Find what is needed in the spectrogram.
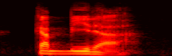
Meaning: to capsize
- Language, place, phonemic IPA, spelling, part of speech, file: Occitan, Béarn, /ˌkav.viˈra/, capvirar, verb, LL-Q14185 (oci)-capvirar.wav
